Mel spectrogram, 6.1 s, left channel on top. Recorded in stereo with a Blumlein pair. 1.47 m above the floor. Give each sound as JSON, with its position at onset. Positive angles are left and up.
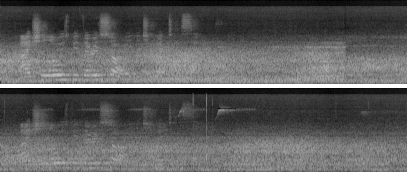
{"t": 0.3, "sound": "a woman speaking", "azimuth_deg": 70, "distance_m": 3.0}
{"t": 3.1, "sound": "a splash", "azimuth_deg": 40, "distance_m": 3.0}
